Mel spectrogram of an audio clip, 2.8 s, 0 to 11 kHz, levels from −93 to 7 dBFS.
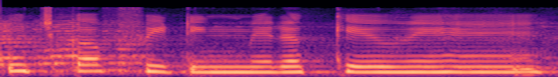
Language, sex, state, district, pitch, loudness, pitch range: Hindi, female, Uttar Pradesh, Saharanpur, 230 Hz, -12 LUFS, 230-265 Hz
